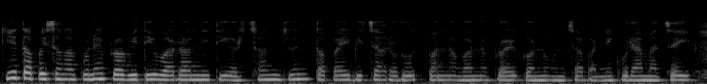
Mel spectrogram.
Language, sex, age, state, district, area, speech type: Nepali, female, 30-45, West Bengal, Jalpaiguri, urban, spontaneous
